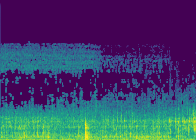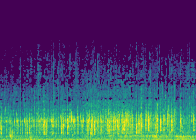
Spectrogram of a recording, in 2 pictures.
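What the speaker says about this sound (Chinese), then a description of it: "现在油温到一定程度的全部下来哈，给它炸第二遍了" Chicken breast pieces deep-fry a second time in hot oil, giving a steady, loud sizzle and crackle throughout with a few sharp pops and a stirring clink, no voices.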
